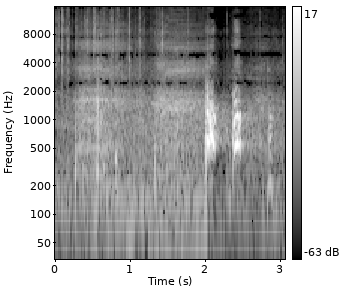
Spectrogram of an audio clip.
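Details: Samoyed on a halfpipe in a skateboard park in Nairn, Scotland, giving two sharp barks close together near the end, then a softer third, after a stretch of outdoor background noise and a voice.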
